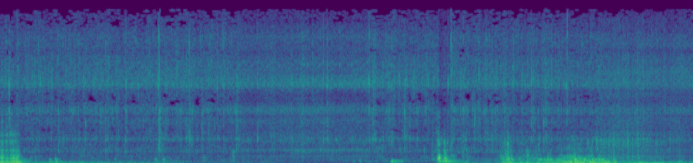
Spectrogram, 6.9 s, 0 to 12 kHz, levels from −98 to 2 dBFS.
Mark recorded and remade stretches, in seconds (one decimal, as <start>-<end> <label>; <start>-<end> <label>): 0.0-2.4 recorded; 2.4-3.7 remade; 3.7-6.0 recorded; 6.0-6.9 remade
